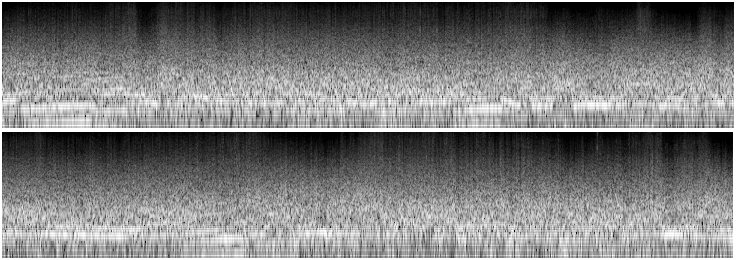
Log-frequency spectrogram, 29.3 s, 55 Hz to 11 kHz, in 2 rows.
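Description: Husqvarna Vitpilen 701's single-cylinder engine running loud under way, its pitch stepping up and down with throttle and gear changes, over heavy wind noise on the microphone.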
